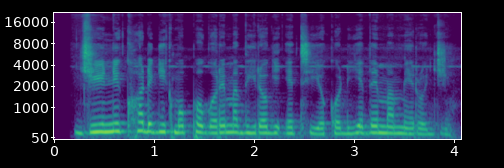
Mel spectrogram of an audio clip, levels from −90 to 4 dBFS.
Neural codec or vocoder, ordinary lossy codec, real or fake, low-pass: vocoder, 44.1 kHz, 128 mel bands every 512 samples, BigVGAN v2; none; fake; none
